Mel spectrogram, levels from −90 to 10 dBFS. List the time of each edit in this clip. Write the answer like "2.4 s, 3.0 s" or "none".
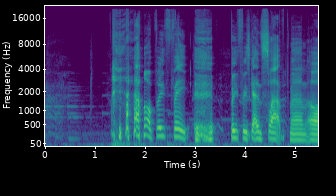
none

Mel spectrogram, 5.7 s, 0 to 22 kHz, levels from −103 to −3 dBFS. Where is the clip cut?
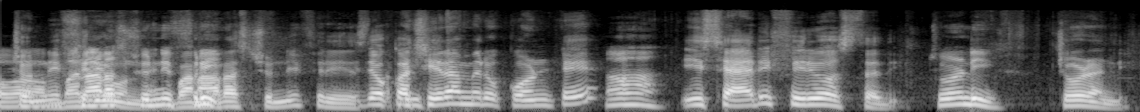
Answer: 1.7 s

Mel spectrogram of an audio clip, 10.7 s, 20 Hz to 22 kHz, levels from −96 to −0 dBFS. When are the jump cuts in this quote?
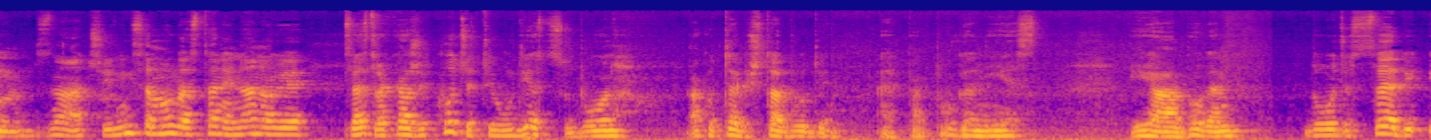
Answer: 2.5 s

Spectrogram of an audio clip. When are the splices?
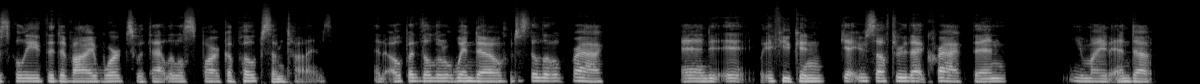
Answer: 5.1 s, 7.6 s

